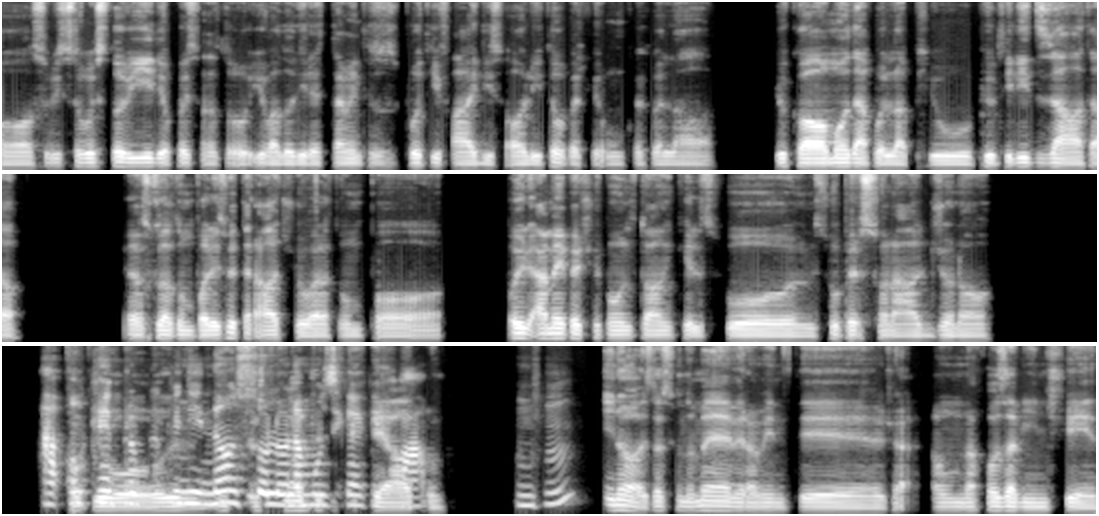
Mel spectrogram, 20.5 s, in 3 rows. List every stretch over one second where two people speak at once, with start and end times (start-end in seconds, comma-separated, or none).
14.1-16.4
